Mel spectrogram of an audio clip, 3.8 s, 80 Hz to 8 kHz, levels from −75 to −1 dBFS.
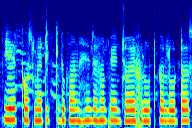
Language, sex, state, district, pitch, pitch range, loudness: Hindi, female, Himachal Pradesh, Shimla, 205 Hz, 200-210 Hz, -18 LUFS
